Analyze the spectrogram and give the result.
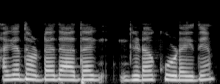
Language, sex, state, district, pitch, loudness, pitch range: Kannada, female, Karnataka, Bidar, 215 Hz, -14 LUFS, 210-215 Hz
